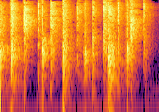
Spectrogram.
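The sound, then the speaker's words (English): A quick run of hand claps, about a dozen sharp, fairly loud smacks in an uneven rhythm, with no voices over them. “Alright, I applaud that.”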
